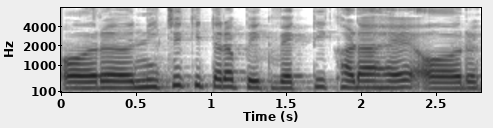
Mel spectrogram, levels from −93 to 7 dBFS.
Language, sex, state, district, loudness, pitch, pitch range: Hindi, female, Bihar, Saran, -14 LUFS, 230 Hz, 210-250 Hz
